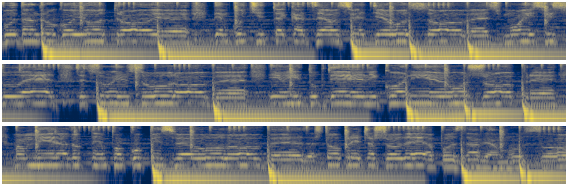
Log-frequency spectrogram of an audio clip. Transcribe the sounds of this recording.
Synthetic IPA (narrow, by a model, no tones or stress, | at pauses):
bud̪amd̪ɾuɡojut̪ɾojed̪emkut͡ɕit̪ɛkad̪sɛosʋet̪jeusoʋet͡ɕmojisʋisulet̪sesunimsuɾoveiit̪uɡd̪enikonijɛuʃopɾemamːiɾad̪okt̪empokupimsʋeulovezaʃt̪opɾiːt͡ʃaʃod̪eapozd̪ɾaʋʎamuso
